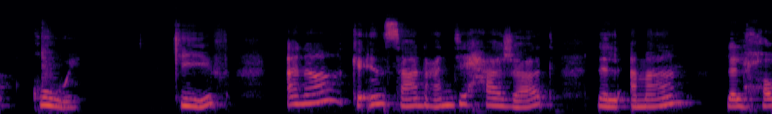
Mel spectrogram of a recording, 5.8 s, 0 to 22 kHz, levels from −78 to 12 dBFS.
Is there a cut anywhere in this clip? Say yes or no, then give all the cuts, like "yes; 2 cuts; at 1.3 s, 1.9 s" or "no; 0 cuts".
yes; 1 cut; at 2.0 s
